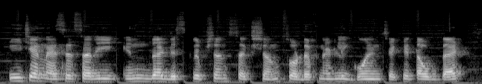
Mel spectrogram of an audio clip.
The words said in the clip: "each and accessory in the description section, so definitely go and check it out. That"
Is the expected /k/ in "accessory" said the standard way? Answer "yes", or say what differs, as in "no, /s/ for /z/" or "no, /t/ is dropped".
no, /k/ is dropped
